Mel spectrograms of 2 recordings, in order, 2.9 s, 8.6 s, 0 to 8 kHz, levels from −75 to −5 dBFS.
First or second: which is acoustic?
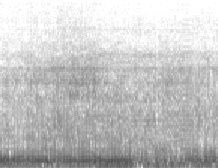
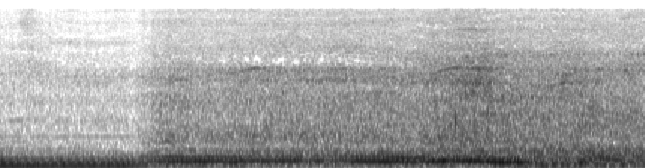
second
